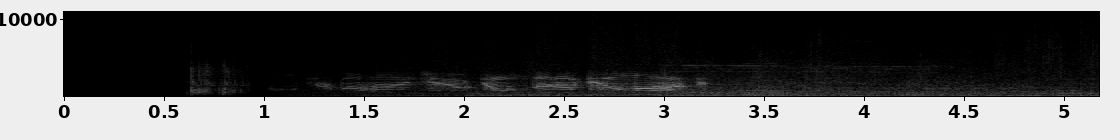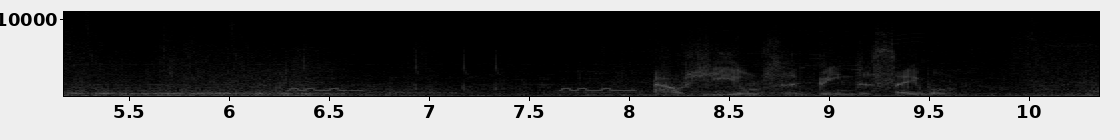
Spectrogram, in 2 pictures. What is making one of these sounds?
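A spaceship engine roars and hums steadily.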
